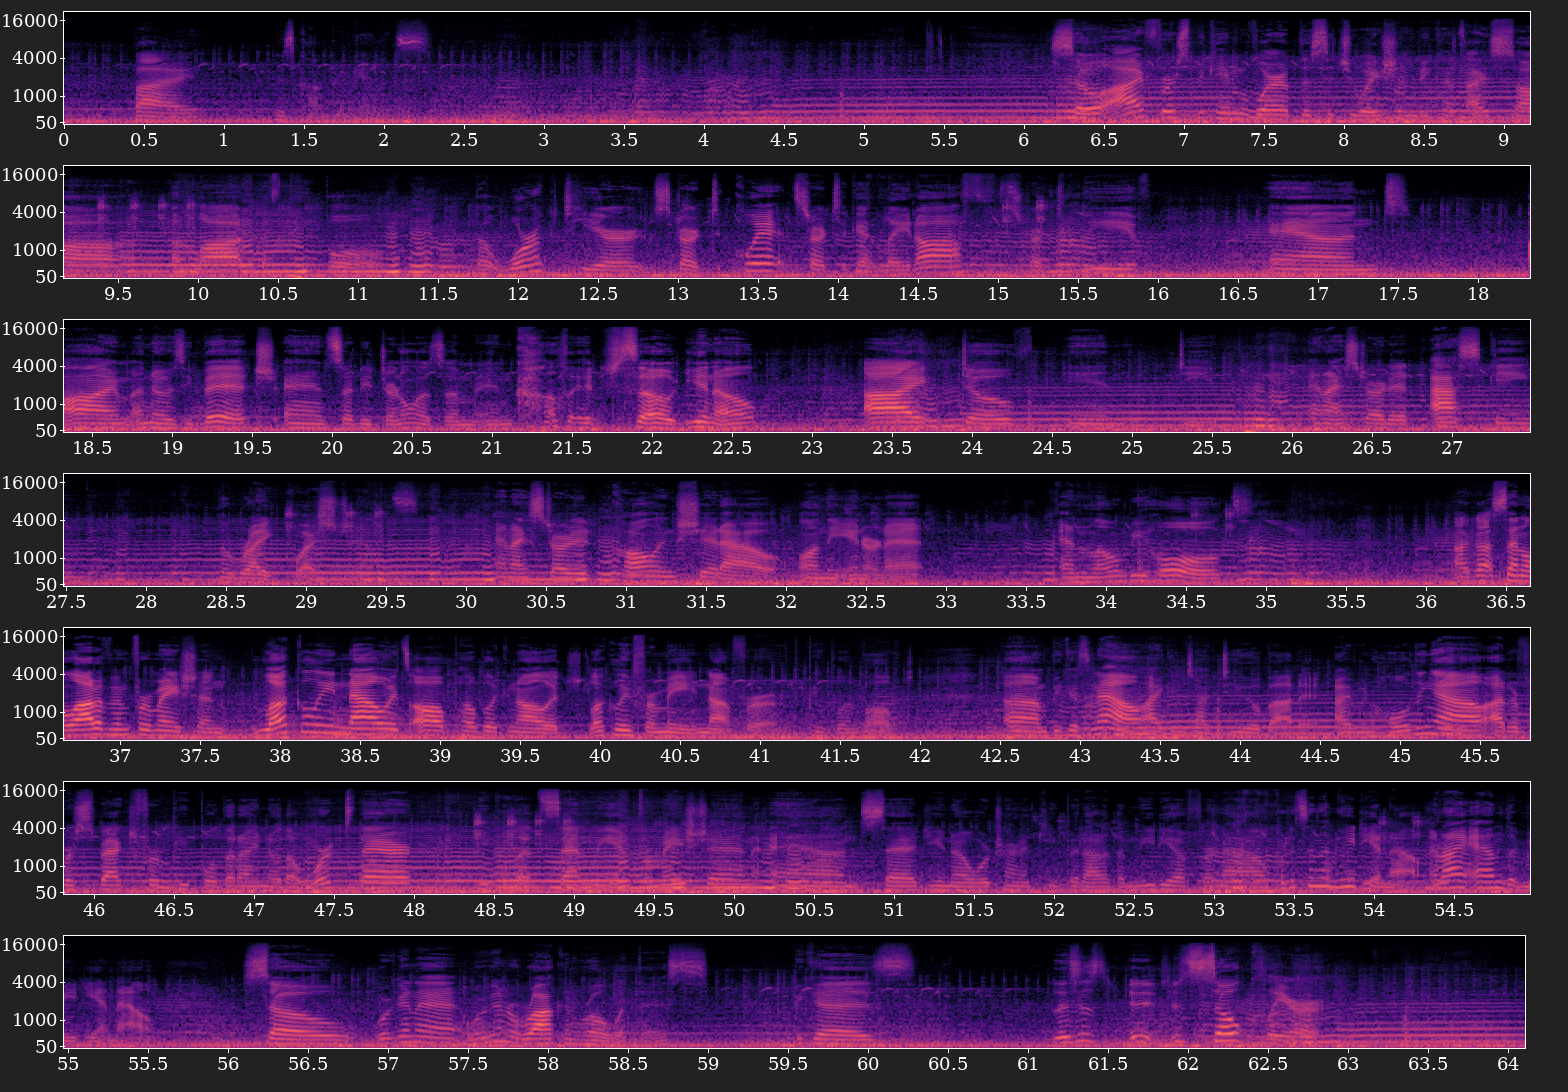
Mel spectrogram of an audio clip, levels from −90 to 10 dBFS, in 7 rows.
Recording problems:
electrical hum; loud; throughout; 50 Hz, 9 dB below the speech

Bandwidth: 17 kHz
